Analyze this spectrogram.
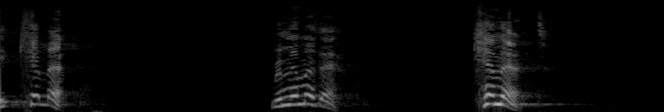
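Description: A man speaks slowly in short phrases through a microphone in an echoing hall.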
